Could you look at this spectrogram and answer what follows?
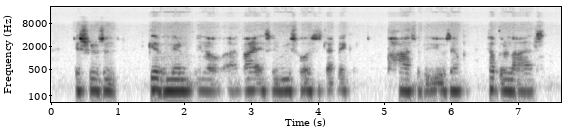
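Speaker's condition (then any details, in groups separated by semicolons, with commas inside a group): Cerebral palsy; speech affected at times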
